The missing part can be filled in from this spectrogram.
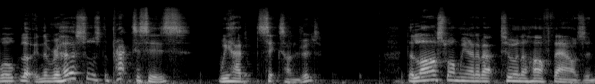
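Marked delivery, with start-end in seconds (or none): none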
